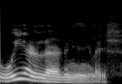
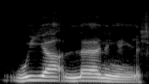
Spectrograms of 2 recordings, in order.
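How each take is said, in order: First: The R sounds are pronounced clearly. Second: The R sounds are dropped entirely. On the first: "American I P A" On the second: "British I P A, No R sound at all"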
